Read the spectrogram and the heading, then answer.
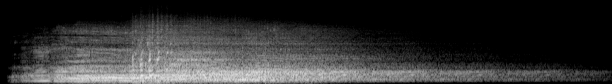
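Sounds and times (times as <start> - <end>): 
distant animal sounds in a settlement: 1.1 - 3.2.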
